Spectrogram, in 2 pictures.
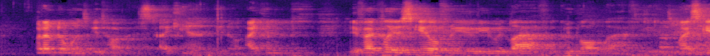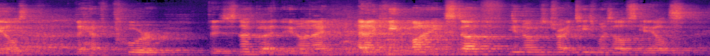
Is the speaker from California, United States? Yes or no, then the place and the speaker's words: yes; California, United States; but I grew up in California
